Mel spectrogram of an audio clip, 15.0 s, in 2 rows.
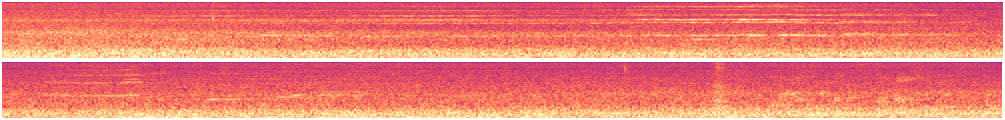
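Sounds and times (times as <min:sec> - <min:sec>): electric train rumbling: 0:00.0 - 0:15.0
brake and wheel squeals: 0:01.2 - 0:10.2.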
